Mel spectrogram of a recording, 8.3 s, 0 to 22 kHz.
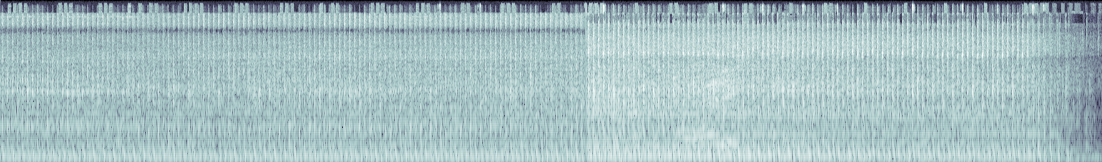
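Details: Isuzu C240 50 hp diesel for a sailboat, bench-run on first start after bleeding air from fuel, dry exhaust fitted; even clatter at about three beats a second, picks up slightly, then shuts down cleanly; healthy.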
